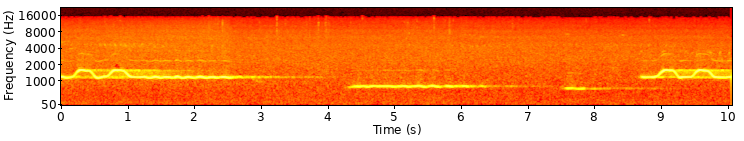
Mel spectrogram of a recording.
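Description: A lone whistled melody from the film's score: a high note that twice flicks briefly up a step and is then held with a slight waver, a lower held note, a short lower note, and the opening figure again near the end.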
